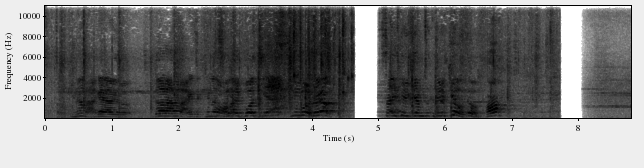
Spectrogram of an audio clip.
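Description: A young man shouts angrily close by.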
